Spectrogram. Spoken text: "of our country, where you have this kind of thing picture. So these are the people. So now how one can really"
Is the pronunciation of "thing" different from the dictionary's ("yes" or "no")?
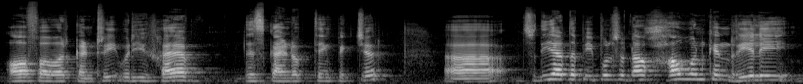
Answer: yes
